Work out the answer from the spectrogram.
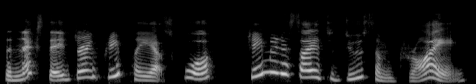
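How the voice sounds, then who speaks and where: A woman reading aloud in an instructive, deliberate way with expressive emphasis. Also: fairly high pitch, no room sound, clean studio sound. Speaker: teacher reading a picture book aloud. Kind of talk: read-aloud narration.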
